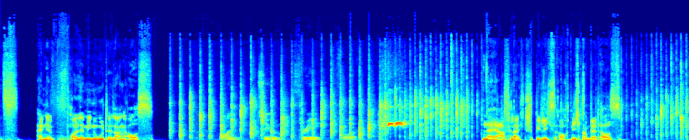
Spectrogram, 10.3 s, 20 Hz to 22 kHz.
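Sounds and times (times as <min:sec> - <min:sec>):
speech: 0:00.0 - 0:02.4, 0:03.4 - 0:05.4, 0:07.2 - 0:09.5
extremely rapid hand clapping at world record pace: 0:02.5 - 0:07.7, 0:08.5 - 0:10.3
person counting: 0:03.2 - 0:06.6.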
